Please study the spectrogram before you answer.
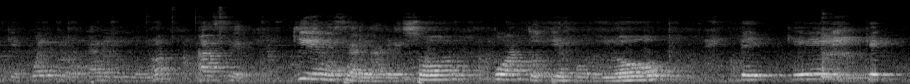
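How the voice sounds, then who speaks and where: Mexican woman lecturing in an echoey hall. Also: medium pitch. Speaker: lecturer, clinical psychologist. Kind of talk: conference talk answering audience questions. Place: conference hall with reverberation. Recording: echoey hall, distant mic, noisy.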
